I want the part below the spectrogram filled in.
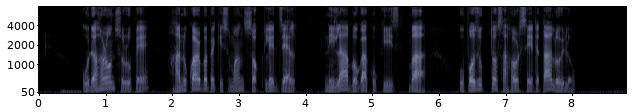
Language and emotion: Assamese, neutral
